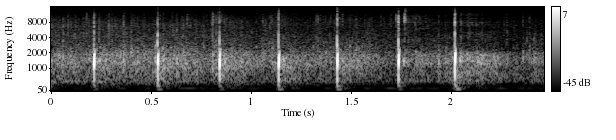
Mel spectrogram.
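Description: Seven slow, evenly spaced hand claps land about a third of a second apart, each a crisp, sharp smack over a quiet, low background hum with no talking.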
